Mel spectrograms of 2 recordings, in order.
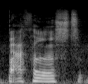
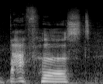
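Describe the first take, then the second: Both takes have the same delivery.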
